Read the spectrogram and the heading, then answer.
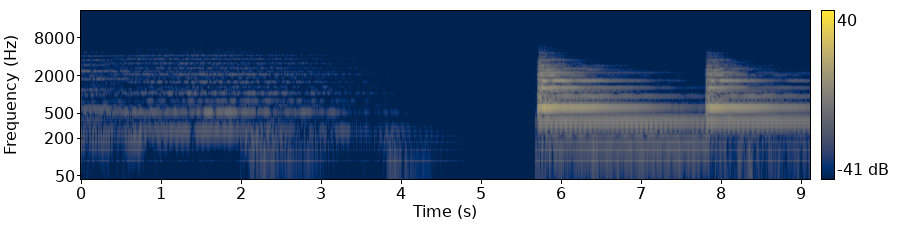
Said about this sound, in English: Suddenly, some bells began to ring.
